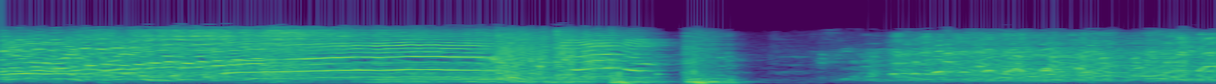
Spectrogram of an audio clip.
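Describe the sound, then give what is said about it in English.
A chair tips over with a dozing person in it and lands with one loud thud, right after a stretch of strained, wavering vocal sounds. Brief quiet follows, then steady rustling noise. “Oh, I tipped over in my chair.”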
